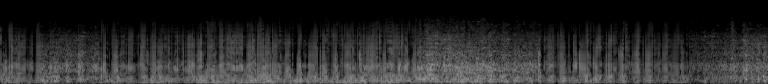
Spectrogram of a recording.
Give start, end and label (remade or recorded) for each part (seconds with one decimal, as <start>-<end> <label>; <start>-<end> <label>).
0.0-0.4 remade; 0.4-1.0 recorded; 1.0-4.2 remade; 4.2-5.4 recorded; 5.4-6.9 remade; 6.9-7.7 recorded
